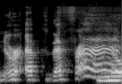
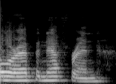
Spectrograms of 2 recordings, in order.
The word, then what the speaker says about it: norepinephrine: I can always not pronounce that very good. You and me Yeah. both. How do you say it? Norepinephrine. Norepinephrine.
